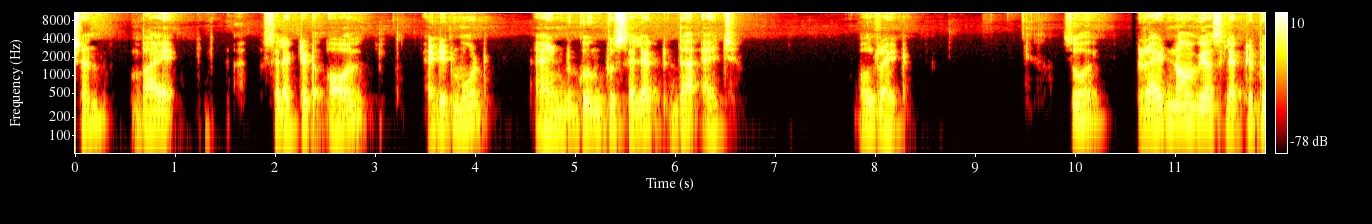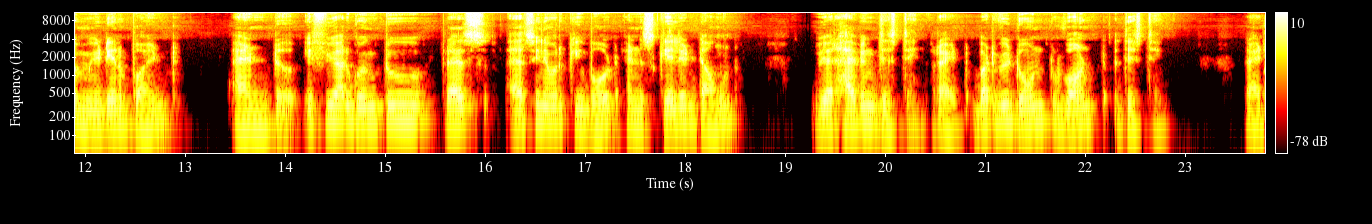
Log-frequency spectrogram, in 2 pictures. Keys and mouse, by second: 1.0 ctrl+Tab, 1.9-20.2 drag, 2.7 Tab, 16.0 s, 20.2 middle click, 23.3 KP_1.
